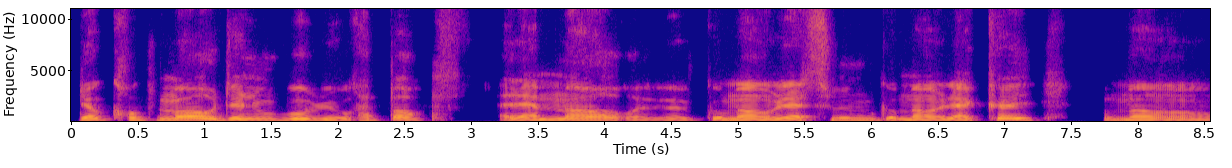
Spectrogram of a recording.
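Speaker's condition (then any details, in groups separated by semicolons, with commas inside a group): Cerebral palsy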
